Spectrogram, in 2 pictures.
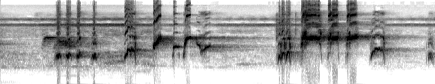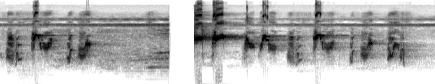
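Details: Red-whiskered bulbul singing to provoke wild birds, a lively run of quick chirpy whistled phrases, warbling up and down, punctuated by loud dry clicks, a brief dropout near the sixth second, and a constant thin high tone.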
